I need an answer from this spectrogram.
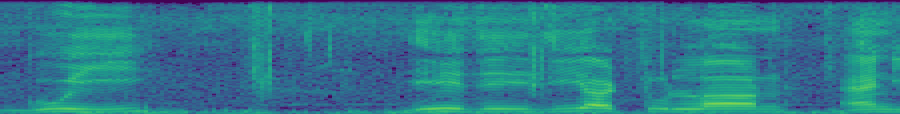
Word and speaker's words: GUI: graphical user interface or abated as GUI pronounced GUI is easier to learn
